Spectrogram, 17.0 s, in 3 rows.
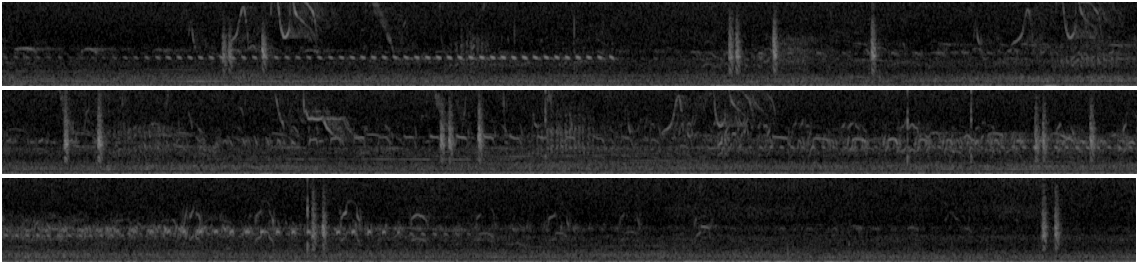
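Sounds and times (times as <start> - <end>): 
countryside dawn ambience in Trinidad Uruguay: 0.0 - 17.0.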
